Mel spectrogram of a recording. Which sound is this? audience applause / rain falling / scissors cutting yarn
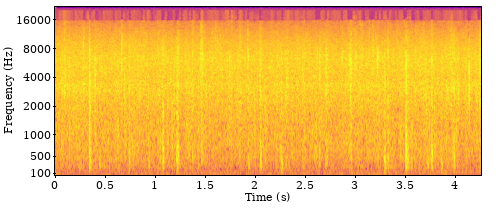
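rain falling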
